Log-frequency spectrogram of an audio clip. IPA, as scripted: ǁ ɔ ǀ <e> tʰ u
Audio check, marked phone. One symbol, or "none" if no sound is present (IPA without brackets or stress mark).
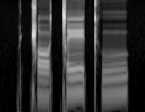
e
